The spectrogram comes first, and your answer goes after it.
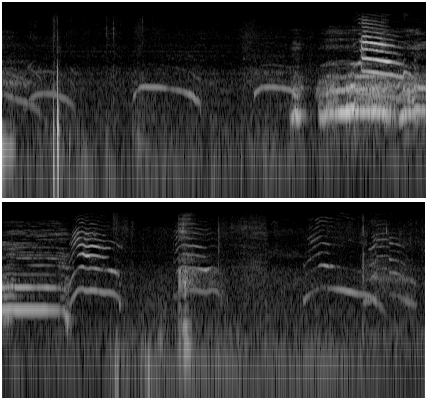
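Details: Hungry stray kittens give clear, piercing meows, each a short arch, repeated at intervals, with one longer strained cry in the middle and faint clicks between calls.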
